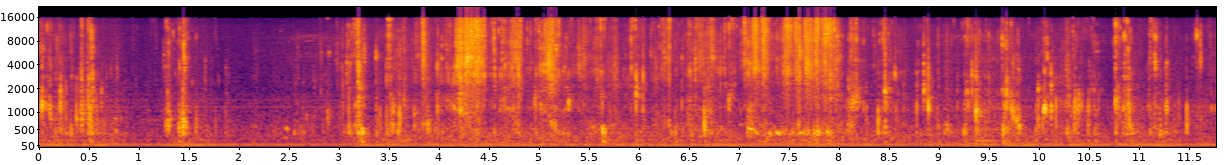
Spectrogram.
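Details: French Bulldogs eating whole quail that was dried until crunchy, bones included: sharp, irregular crunches and bites in quick bursts with quieter gaps, set in a small indoor room.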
